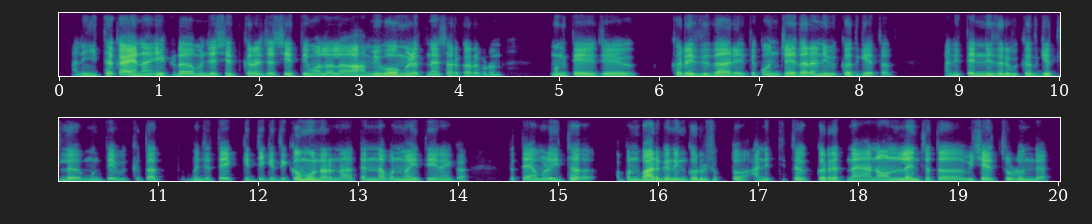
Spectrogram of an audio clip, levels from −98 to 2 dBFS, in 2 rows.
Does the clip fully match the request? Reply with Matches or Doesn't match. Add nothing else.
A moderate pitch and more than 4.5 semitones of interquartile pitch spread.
Doesn't match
